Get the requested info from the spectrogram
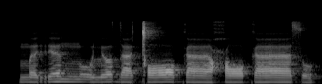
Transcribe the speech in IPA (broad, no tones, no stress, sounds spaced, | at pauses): m ɛ rʲ ɛ nː ʊː lʲ ʌ d æ ǀ ɒː k æː ħ ɒː k æː s ʊ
